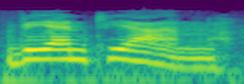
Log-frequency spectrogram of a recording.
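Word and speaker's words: Vientiane: Her first commercial experience came in, how do you pronounce it? Vienten, capital of Laos, a distilling company.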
